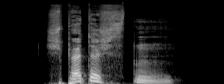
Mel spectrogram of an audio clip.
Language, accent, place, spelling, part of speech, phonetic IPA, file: German, Germany, Berlin, spöttischsten, adjective, [ˈʃpœtɪʃstn̩], De-spöttischsten.ogg
- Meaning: 1. superlative degree of spöttisch 2. inflection of spöttisch: strong genitive masculine/neuter singular superlative degree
